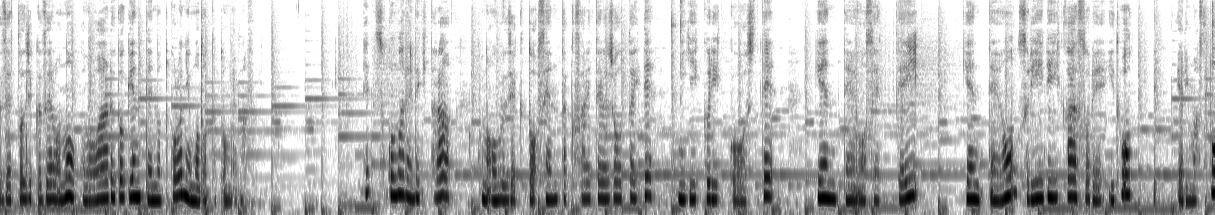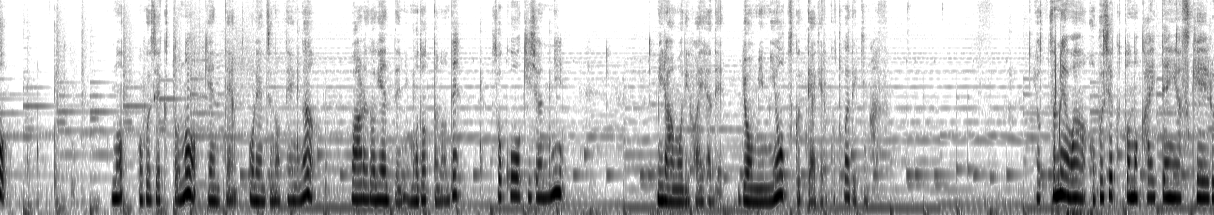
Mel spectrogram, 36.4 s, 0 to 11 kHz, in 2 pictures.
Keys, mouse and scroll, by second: 0.5-1.5 middle drag, 2.2 scroll down 1, 2.3-3.1 middle drag, 3.6 middle click, 4.1-4.8 scroll up 1, 10.2-19.1 right drag, 19.1 middle click, 21.8-22.6 scroll up 1, 22.8-24.0 middle drag, 24.5 middle click, 25.4 scroll down 1, 25.5 middle click, 26.6 middle click.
